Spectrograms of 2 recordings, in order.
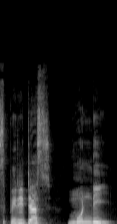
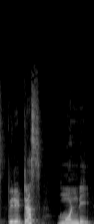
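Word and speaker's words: Spiritus Mundi: এটা কিন্তু হবে যে স্পিরিটাস মন্ডে এটা তোমরা পড়ার মধ্যে পাবে এই ড্যাশে হবে কি ড্যাশ ট্রাবলস এটা হবে স্পিরিটাস মন্ডে অথবা কেউ উচ্চারণ করবে মানডে স্পিরিটাস মানডে তারপর দেখো 12 দাগে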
